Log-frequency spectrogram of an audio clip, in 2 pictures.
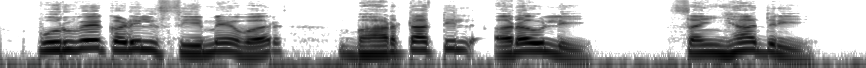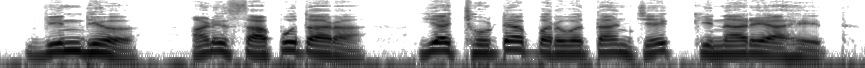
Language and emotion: Marathi, neutral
